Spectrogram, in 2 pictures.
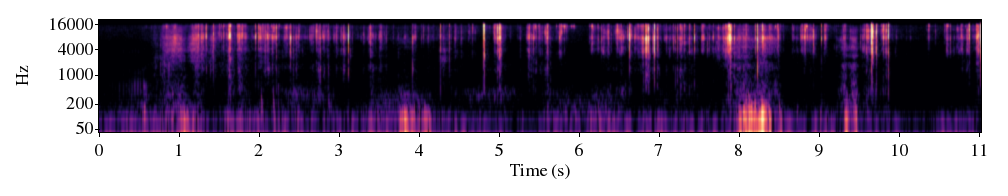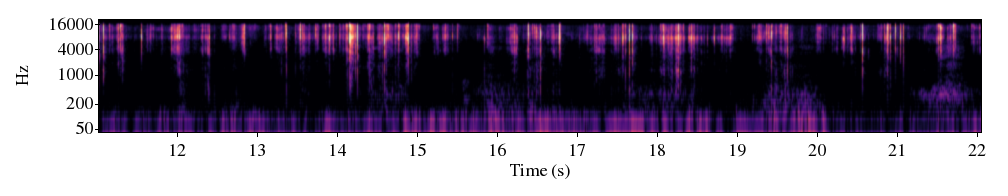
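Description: Faint, irregular crackling and rustling close to the microphone: a Quaker parrot shuffling and nibbling under a fleece blanket. There is a fuller rustle about eight seconds in.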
